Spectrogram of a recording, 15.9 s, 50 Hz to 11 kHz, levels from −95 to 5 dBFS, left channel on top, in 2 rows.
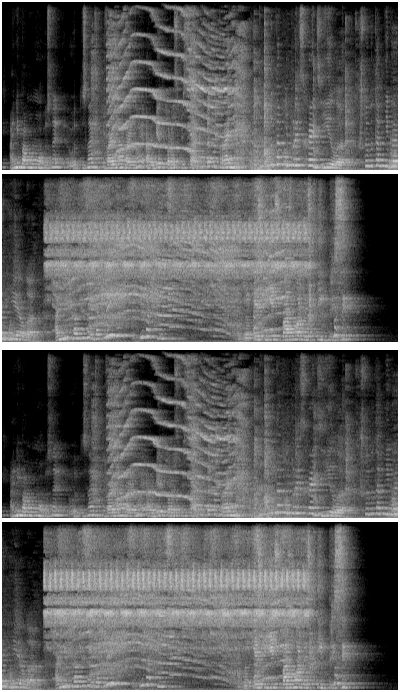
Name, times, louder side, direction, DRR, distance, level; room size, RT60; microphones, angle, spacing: voice 1, 0.2-10.4 10.7-11.2 12.7-12.9 14.0-14.2 14.6-14.7, left 2 dB, 40° left, 1 dB, 0.4 m, -27 dB
sound 1, 1.8-13.7, left 2 dB, 65° left, 0.8 m, -29 dB
sound 2, 8.7-14.1, right 4 dB, 90° right, 0.5 m, -21 dB
voice 2, 12.7-14.8, right 1 dB, 25° right, -5 dB, 0.5 m, -25 dB
2.4 x 2.4 x 2.7 m, 1.0 s
head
